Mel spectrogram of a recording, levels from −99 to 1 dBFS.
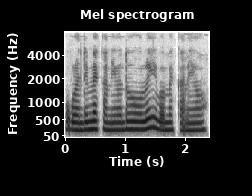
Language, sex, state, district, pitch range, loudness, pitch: Chakma, female, Tripura, Unakoti, 210-230 Hz, -13 LUFS, 215 Hz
